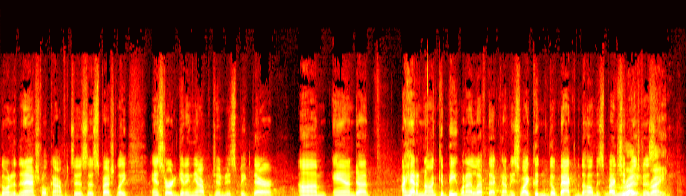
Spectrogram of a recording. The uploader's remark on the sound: recorded with them during the inspection fuel conference last October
